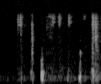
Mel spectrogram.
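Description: Near silence broken by faint, scattered short clicks and rustles of papers being handled during the signing of a document.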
